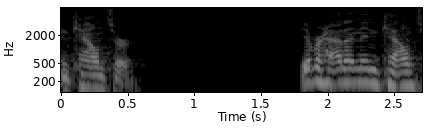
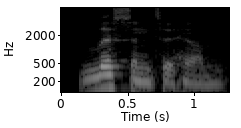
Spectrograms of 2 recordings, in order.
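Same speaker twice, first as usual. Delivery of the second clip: hushed command; 7 semitones lower, 8 dB quieter, slower than usual. Retold or imitated. God's words, hushed.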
